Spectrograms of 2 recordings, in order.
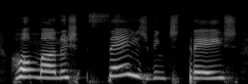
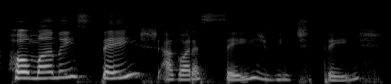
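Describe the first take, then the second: First: Keyed-up, raised verse reference; excited preacher listing verses; carried away. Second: Unhurried, spaced-out citation; slow for note-taking. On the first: Real, not acted. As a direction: announce the reference with rising enthusiasm. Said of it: "eu me empolgo". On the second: Shown as a demonstration. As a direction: spell out the reference slowly for writers. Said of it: "Eu vou falar devagar".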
